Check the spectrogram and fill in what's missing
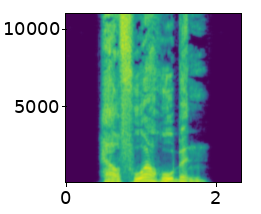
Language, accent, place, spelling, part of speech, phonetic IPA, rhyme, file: German, Germany, Berlin, hervorhoben, verb, [hɛɐ̯ˈfoːɐ̯ˌhoːbn̩], -oːɐ̯hoːbn̩, De-hervorhoben.ogg
- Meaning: first/third-person plural dependent preterite of hervorheben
